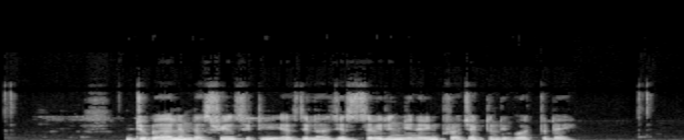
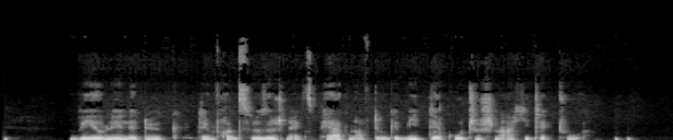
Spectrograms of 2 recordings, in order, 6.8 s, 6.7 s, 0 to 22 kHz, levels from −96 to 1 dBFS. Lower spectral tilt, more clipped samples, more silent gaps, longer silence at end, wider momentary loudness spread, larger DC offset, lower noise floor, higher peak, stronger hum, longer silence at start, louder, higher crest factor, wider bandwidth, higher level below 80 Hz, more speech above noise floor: about the same, -5.5 dB/octave vs -5.5 dB/octave; neither; neither; first, 1.1 s vs 0.45 s; first, 22 LU vs 17 LU; neither; second, -66 dBFS vs -76 dBFS; first, -2 dBFS vs -8 dBFS; neither; first, 0.85 s vs 0.05 s; first, -18 LUFS vs -23 LUFS; about the same, 18 dB vs 16 dB; second, 9.4 kHz vs 15.5 kHz; first, -50 dBFS vs -68 dBFS; second, 49 dB vs 54 dB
